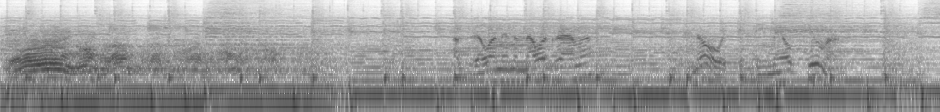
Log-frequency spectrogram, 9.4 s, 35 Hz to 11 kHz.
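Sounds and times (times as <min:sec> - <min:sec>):
Indian elephant vocalizing: 0:00.0 - 0:05.7
steady low rumble: 0:00.0 - 0:09.3
speech: 0:05.4 - 0:06.1, 0:07.0 - 0:08.5.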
